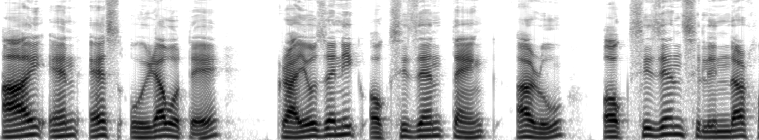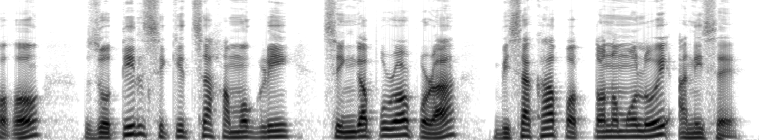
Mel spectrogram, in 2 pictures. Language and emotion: Assamese, neutral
